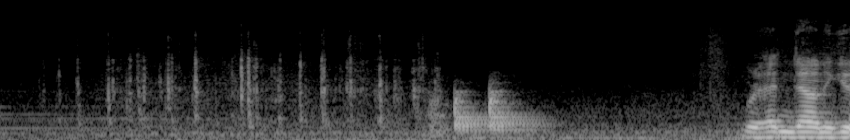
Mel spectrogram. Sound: knock on glass

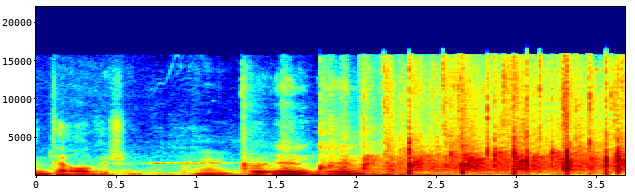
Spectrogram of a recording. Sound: audience applauds

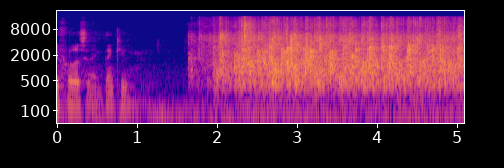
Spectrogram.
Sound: applause

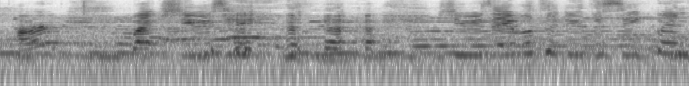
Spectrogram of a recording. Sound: laughs

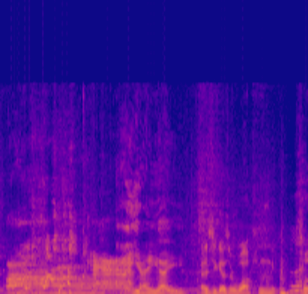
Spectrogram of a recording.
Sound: growls

